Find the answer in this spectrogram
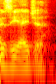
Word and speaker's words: Zieja: It's Joe Zieja. Or Zieja, I think it's pronounced.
